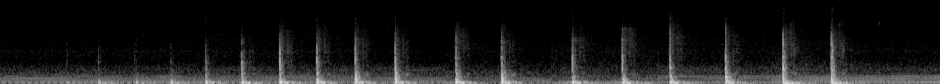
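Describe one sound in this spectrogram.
A hammer knocks steadily on a roof edge.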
